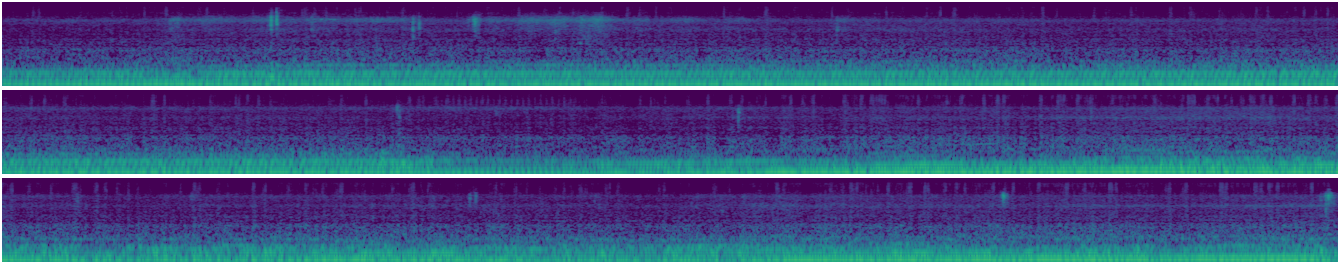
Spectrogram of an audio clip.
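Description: Low rumble of a car's engine and road noise heard from inside the car, steady while it waits in traffic, then louder from about halfway through as it drives off.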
